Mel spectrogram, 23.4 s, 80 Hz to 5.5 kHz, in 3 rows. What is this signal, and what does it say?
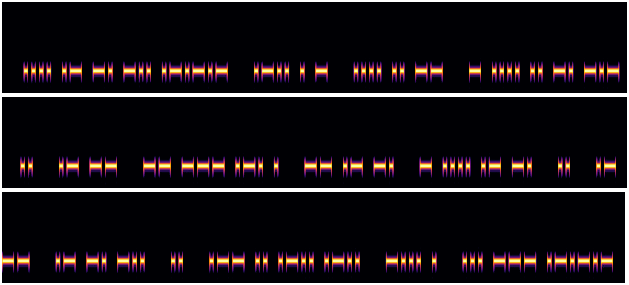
Morse code, heard as a keyed tone, about 25 wpm, 600 Hz. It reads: HAND. LET HIM THINK I AM MORE MAN THAN I AM AND I WILL BE SO.
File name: the old man and the sea part 1 25wpm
